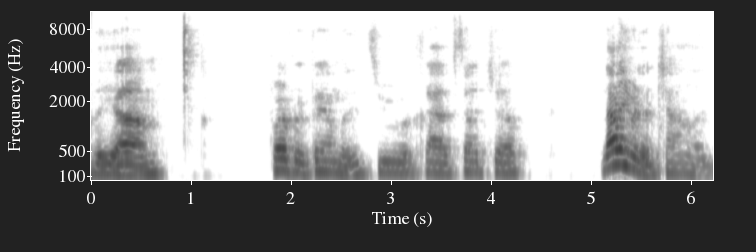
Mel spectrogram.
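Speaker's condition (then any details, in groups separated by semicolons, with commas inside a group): Cerebral palsy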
